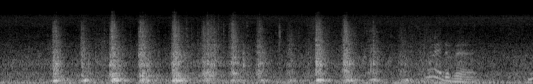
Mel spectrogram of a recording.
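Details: Adoptable shelter dogs playing together at a daycare give a quick run of sharp barks, about three a second with uneven gaps, then rising, drawn-out whine-like cries near the end.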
